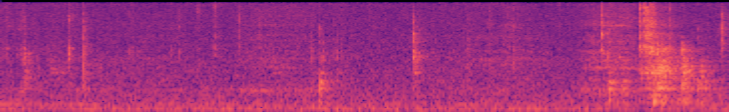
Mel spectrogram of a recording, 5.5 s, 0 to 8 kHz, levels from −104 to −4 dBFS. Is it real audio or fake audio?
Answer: real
